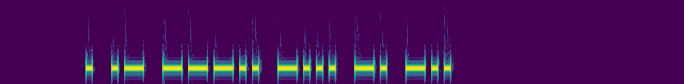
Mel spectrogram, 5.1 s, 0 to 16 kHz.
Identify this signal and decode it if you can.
Morse code, heard as a keyed tone, about 25 wpm, 700 Hz. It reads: EA8BND
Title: DXCC-100 Call Signs - 6 Characters - Repeated 3x - 25wpm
